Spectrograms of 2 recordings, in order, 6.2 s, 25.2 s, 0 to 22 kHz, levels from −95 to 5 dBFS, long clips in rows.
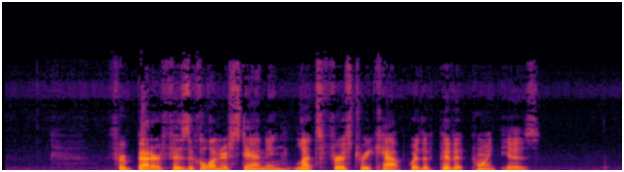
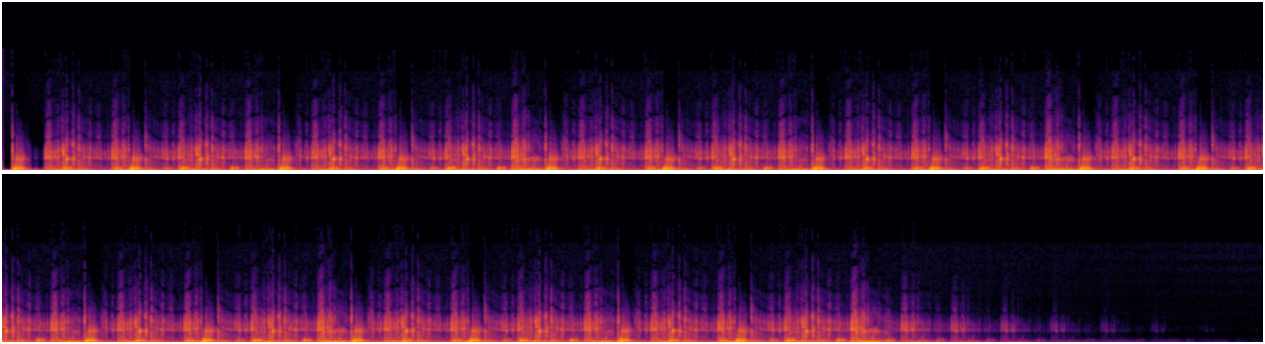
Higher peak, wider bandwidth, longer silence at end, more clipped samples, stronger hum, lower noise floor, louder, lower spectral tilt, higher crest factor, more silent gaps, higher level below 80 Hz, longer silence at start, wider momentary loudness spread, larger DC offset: first, 0 dBFS vs -8 dBFS; first, 15 kHz vs 9 kHz; second, 0.85 s vs 2.5 s; neither; neither; second, -65 dBFS vs -73 dBFS; about the same, -22 LUFS vs -24 LUFS; about the same, -6 dB/octave vs -7 dB/octave; first, 24 dB vs 16 dB; neither; second, -56 dBFS vs -34 dBFS; first, 1.1 s vs 0 s; first, 12 LU vs 7 LU; neither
